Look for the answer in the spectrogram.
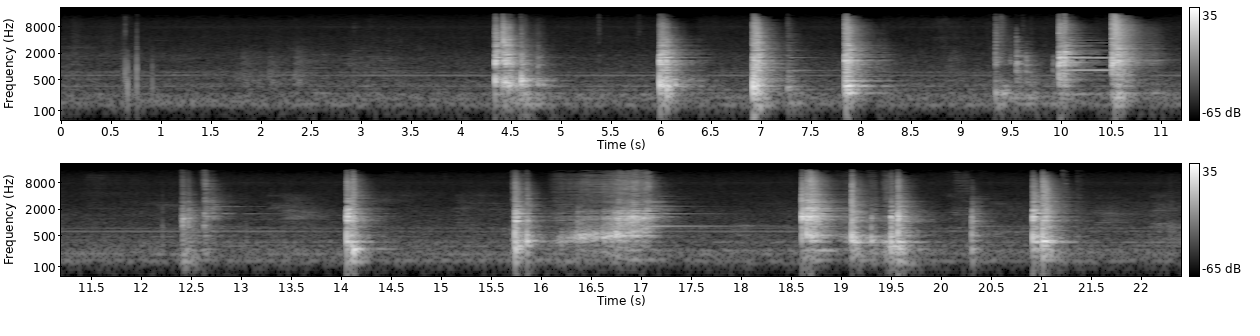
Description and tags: Panela- Pan
Som de panela
pots, cooking, kitchen, chef, pan, frying, pot, metal, stove, pans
